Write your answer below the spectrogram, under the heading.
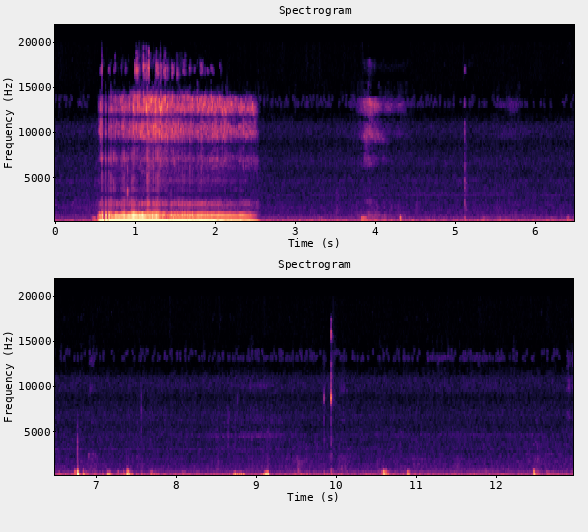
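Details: Chihuahua named Kohaku snoring hard while asleep late at night: one loud, harsh, rumbling snore lasting about two seconds, followed by near silence with faint scattered ticks and soft rustles.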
